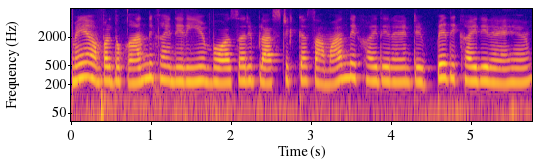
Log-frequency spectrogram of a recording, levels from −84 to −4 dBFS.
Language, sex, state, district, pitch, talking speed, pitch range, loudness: Hindi, female, Bihar, Jahanabad, 235 Hz, 230 wpm, 225-245 Hz, -17 LUFS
